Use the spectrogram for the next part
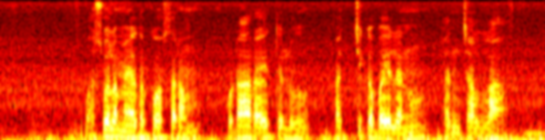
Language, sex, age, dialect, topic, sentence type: Telugu, male, 18-24, Southern, agriculture, statement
